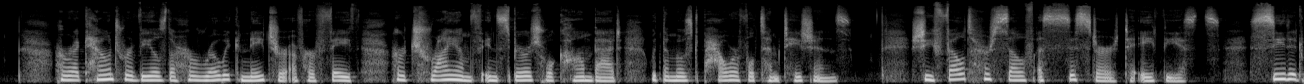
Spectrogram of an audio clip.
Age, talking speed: 30-49, 125 wpm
